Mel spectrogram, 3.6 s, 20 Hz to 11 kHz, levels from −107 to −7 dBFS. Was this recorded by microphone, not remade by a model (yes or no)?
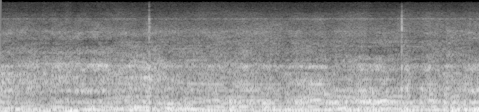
no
